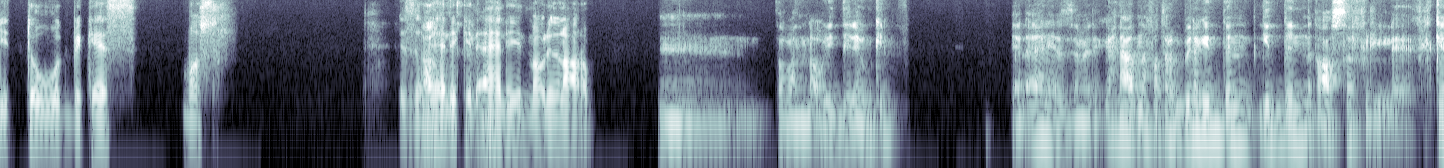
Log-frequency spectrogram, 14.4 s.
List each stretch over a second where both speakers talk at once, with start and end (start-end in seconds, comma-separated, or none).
4.2-5.5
